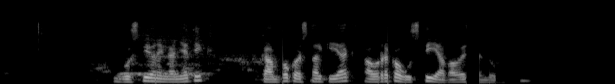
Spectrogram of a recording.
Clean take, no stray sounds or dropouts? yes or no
no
